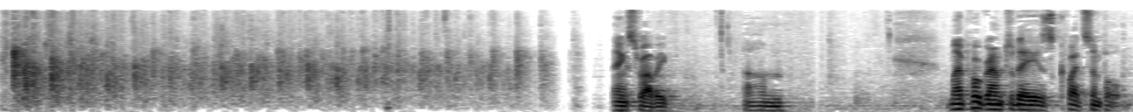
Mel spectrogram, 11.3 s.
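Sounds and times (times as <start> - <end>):
audience applause welcoming a speaker at the American Enterprise Institute: 0.0 - 5.6
speech: 6.2 - 6.8, 7.4 - 8.0, 9.5 - 11.3.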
